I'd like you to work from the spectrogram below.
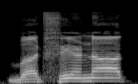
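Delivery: booming channeled spirit. A narrator's reading. Channeler speaking to the audience, slow solemn booming intoning. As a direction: intone like a channeled ancient being. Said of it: "Isus's booming bass".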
